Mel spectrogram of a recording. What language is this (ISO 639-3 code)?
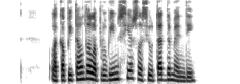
cat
